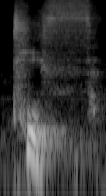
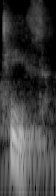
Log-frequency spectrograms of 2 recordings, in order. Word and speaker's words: teeth: Teeth. Tooth. Lick your front. Your top teeth. Put your tongue on your teeth. Lick it. Right. Teeth. It's a kind of a hard th sound.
